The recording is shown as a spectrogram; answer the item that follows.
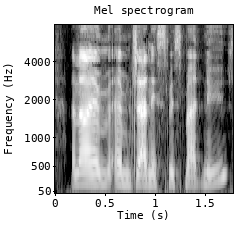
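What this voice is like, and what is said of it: Sudden foreign-sounding accent. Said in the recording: “That rare foreign accent syndrome just kind of cropped in there”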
